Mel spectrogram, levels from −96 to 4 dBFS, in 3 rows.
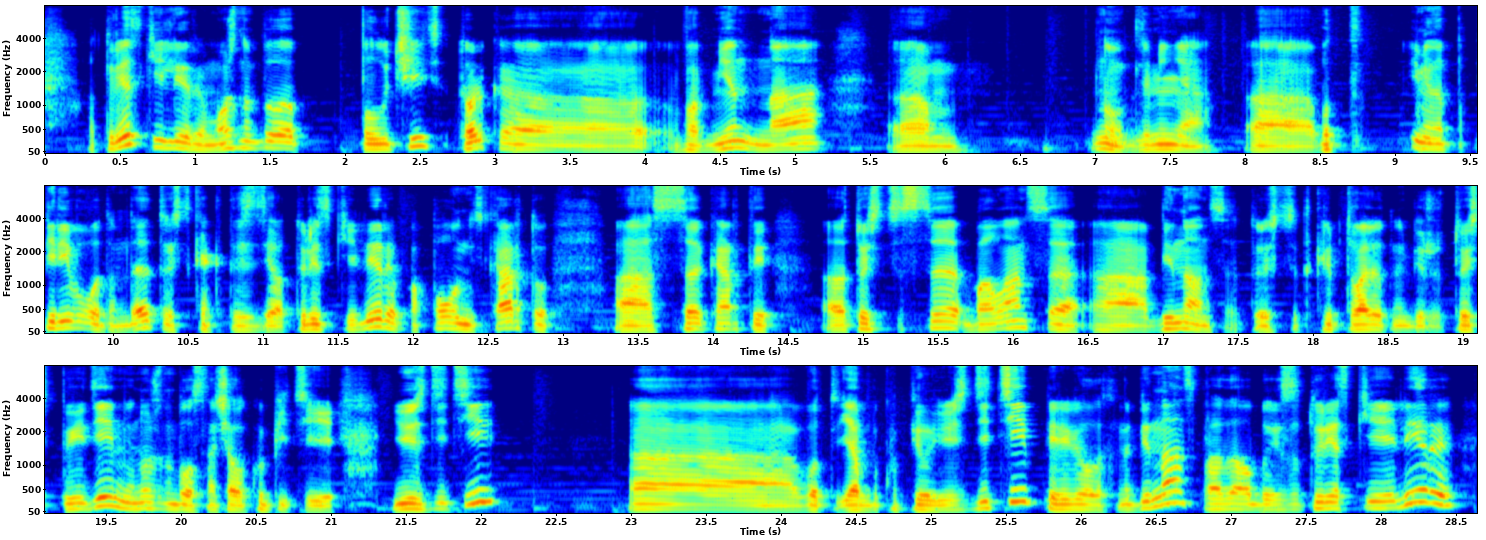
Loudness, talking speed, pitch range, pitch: -24 LUFS, 150 wpm, 95-120 Hz, 100 Hz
